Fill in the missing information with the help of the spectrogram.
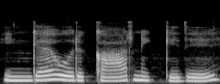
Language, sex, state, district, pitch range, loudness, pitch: Tamil, female, Tamil Nadu, Nilgiris, 170-200 Hz, -15 LUFS, 185 Hz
